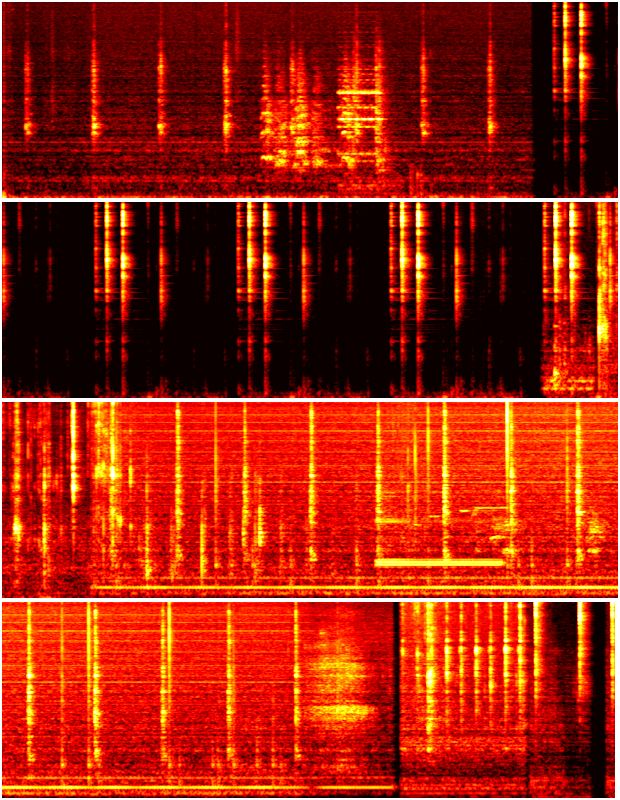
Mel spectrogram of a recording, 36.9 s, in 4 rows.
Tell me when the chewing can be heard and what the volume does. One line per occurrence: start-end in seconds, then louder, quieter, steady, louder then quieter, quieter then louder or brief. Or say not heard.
17.4-24.9 quieter.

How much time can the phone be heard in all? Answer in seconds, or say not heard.
3 s.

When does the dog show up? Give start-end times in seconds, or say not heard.
3.9-5.3, 25.6-26.3, 27.2-27.7.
